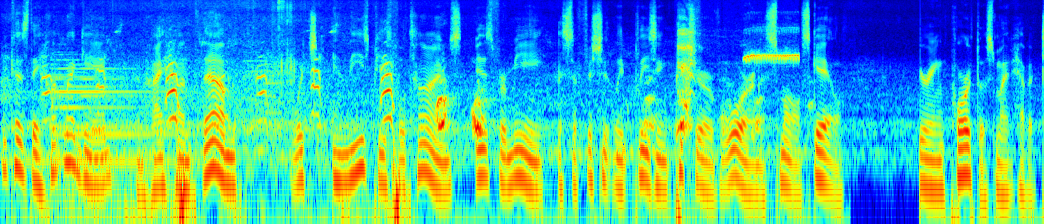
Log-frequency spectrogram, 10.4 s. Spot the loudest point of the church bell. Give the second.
1 s.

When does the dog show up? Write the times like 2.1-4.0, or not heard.
0.2-8.2.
